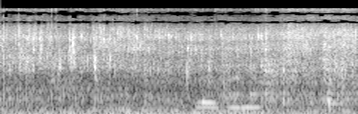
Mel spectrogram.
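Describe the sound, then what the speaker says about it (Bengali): Small mourola fish frying in hot oil in a home kitchen, a steady, dense close sizzle that crackles evenly throughout with occasional brief stirring scrapes. "এই ছোটো মাছ ভাজা হচ্ছে এখন।"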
